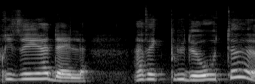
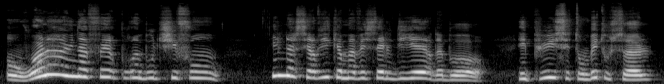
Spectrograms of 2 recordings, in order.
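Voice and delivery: loud, higher peacemaking call; 5 semitones higher, 8 dB louder than usual. A narrator's reading. Adèle calling from her kitchen window. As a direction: call it across the courtyard. Servants' quarrel shouted across courtyard.

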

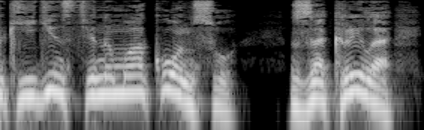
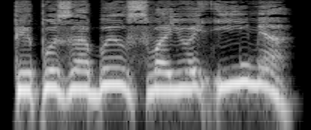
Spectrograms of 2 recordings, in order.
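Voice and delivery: high taunting spirit; 9 semitones higher than usual. Acted.

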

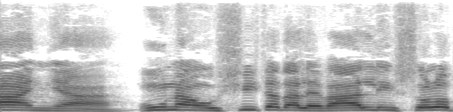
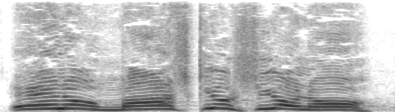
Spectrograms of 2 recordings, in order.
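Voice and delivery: higher, louder, slow blunt demand; demanding fathers; 6 semitones higher, 8 dB louder, slower than usual. Retold or imitated. Rough fathers in the courtyard demand news from Gilda, loud. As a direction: boorish men barking for news.

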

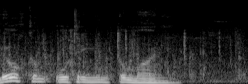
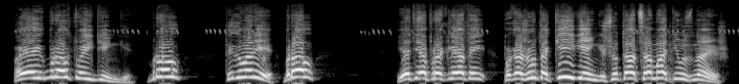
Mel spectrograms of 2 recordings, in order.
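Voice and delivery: very high, loud furious shriek; shrieking fury; 13 semitones higher, 7 dB louder than usual. A narrator's reading. Kuzma denies theft to Efrem, shrieking fury. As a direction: scream your denial.

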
